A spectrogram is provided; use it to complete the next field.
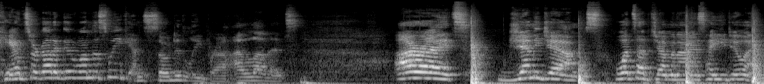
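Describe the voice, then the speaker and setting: With a New England accent, a woman speaks at a moderate pace and a fairly high pitch. Her pitch swings very widely over noticeable background noise. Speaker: tarot reader. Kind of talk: tarot reading. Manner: casual, chatty with fillers.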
